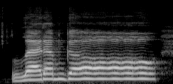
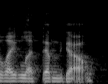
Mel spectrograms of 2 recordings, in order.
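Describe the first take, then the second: First: Higher, louder and very slow; slow, lofty mock farewell; dramatic farewell. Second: Said in the usual way. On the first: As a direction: draw out each word like a solemn goodbye.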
